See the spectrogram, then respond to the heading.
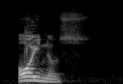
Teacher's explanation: es un espíritu suave y por tanto no se aspira.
